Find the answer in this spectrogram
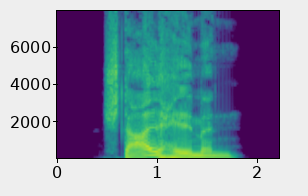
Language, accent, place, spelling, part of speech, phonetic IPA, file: German, Germany, Berlin, Stahlhelmen, noun, [ˈʃtaːlˌhɛlmən], De-Stahlhelmen.ogg
- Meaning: dative plural of Stahlhelm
